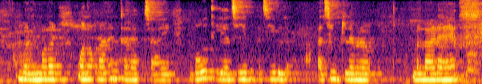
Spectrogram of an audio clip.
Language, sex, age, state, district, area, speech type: Maithili, female, 18-30, Bihar, Begusarai, rural, spontaneous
